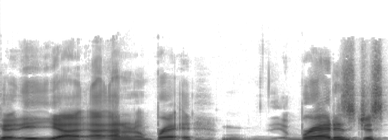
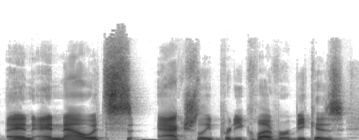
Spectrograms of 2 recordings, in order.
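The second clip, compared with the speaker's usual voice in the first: ordinary delivery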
